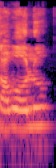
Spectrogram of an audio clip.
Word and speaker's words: Sanwo-Olu: But it's Sanwo-Olu.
